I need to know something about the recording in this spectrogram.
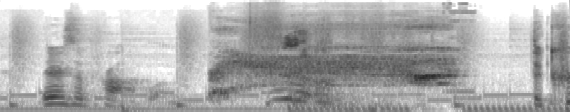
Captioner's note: monster Screeches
